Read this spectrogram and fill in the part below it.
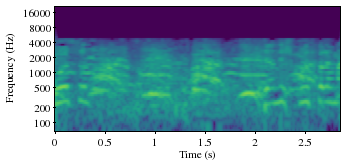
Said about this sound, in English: Molica says groups like Media Ninja are so against traditional outlets that they, quote, out mainstream reporters at events. Crowds then surround them, as in this incident this year, chanting for them to leave.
